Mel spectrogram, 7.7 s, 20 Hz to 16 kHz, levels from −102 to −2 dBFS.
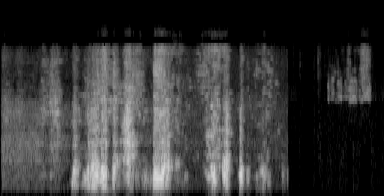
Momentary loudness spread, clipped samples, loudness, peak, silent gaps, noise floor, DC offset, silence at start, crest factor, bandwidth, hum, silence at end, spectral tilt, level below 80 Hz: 25 LU; under 0.1%; -28 LUFS; -10 dBFS; 6.07-6.23 s; -64 dBFS; under 0.1%; 0.1 s; 22 dB; 7.6 kHz; none; 0.3 s; -4.5 dB/octave; -78 dBFS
